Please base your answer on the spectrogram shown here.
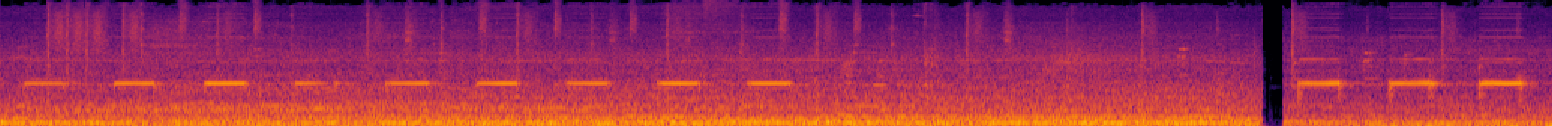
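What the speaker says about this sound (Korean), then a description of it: "후진 시 이렇게 알람이 울려서 정상입니다." An excavator's reversing alarm beeps in a steady repeating rhythm over a loud, continuous diesel engine rumble, briefly cutting out before resuming, during a basic safety check.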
